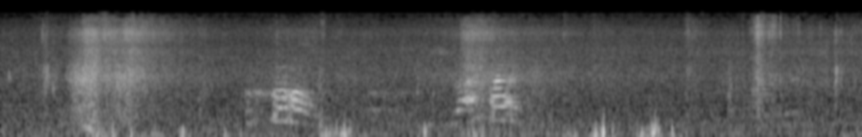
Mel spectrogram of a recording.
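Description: Dry leaves rustling in short bursts as children move through a leaf pile, with a child's short high-pitched calls about two seconds in and again a second later. A few dull thumps near the middle.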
